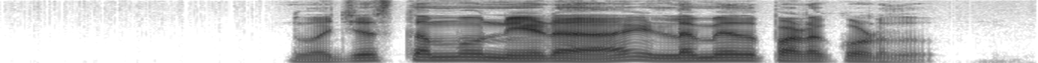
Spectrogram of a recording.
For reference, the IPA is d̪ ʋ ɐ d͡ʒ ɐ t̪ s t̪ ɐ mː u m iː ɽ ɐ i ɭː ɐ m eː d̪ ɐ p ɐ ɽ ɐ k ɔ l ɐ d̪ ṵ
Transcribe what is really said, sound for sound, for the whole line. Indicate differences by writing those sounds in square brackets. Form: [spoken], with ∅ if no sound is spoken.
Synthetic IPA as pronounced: d̪ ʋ ɐ d͡ʒ ɐ [∅] s t̪ ɐ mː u [n] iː ɽ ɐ i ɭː ɐ m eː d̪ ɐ p ɐ ɽ ɐ k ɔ [ɽ] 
